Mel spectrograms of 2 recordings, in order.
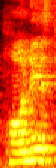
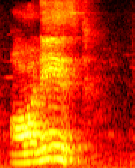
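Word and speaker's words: honest: कोशिश करेंगे भाई हम, हॉनेस्ट बॉय। अब देखिए, ह ये गलत है इसका उच्चारण, सही उच्चारण क्या होना चाहिए इसका, ये ह नहीं होता है, ये क्या होता है, ऑनेस्ट, ऑनेस्ट बॉय।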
